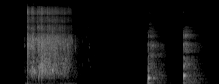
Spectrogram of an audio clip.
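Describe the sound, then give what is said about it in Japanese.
Water sloshes in a warm in-room bathtub as someone climbs in: one long, full splashing surge lasting about a second, then, after a pause, two short separate splashes. “温かいお湯が体を流れていくのがとっても気持ちいいですわ。それでは一緒に湯船に入りましょう。”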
